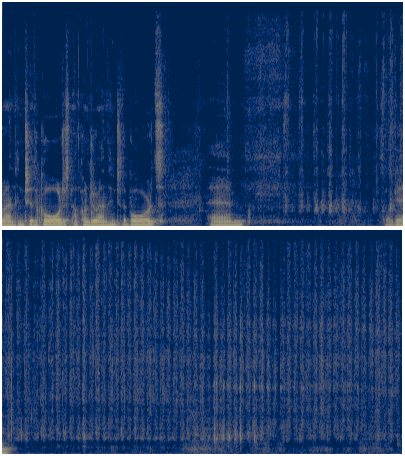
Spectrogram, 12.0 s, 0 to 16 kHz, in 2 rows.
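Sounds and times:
fast scrubbing of circuit boards: 4.0 - 12.0.

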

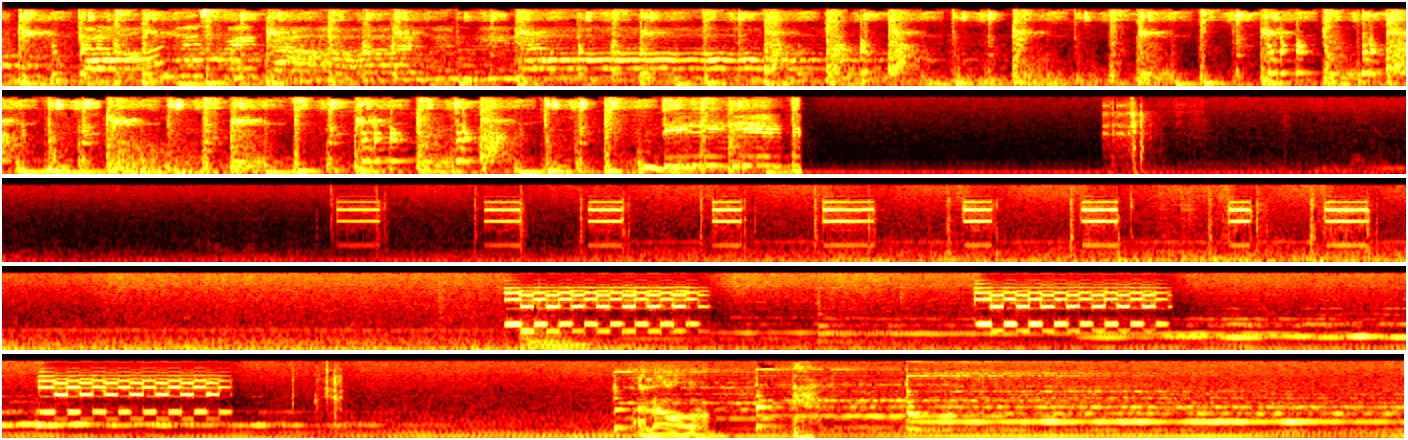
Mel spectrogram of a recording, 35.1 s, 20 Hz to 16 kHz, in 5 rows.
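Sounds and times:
telephone key beeps: 15.7 - 20.9
electronic telephone ringing: 23.6 - 24.7, 25.9 - 27.0, 28.3 - 29.3.

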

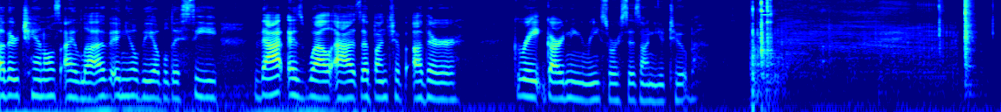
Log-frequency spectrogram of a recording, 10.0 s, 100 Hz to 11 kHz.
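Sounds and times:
door creaking: 7.5 - 10.0.

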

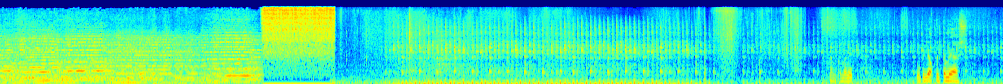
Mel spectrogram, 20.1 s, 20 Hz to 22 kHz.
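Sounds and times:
loud hiss: 5.2 - 6.7
car engine idling: 6.6 - 20.0.

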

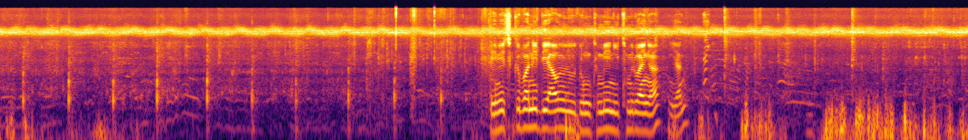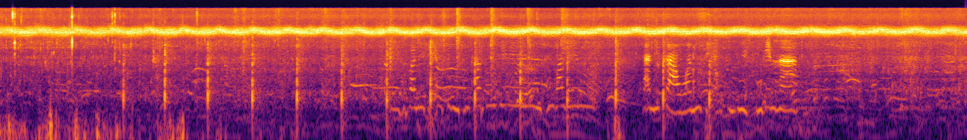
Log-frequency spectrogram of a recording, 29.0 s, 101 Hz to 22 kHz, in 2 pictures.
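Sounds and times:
insects droning: 0.0 - 29.0.

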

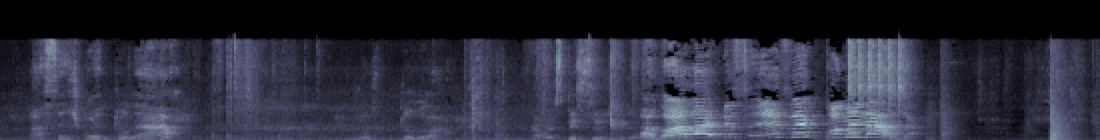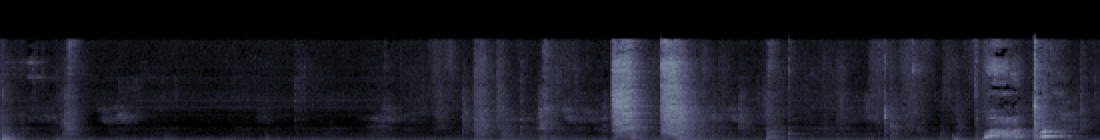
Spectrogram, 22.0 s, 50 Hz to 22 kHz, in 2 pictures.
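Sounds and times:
child's voice: 0.3 - 2.0, 3.5 - 4.7, 6.3 - 9.4, 20.5 - 22.0.

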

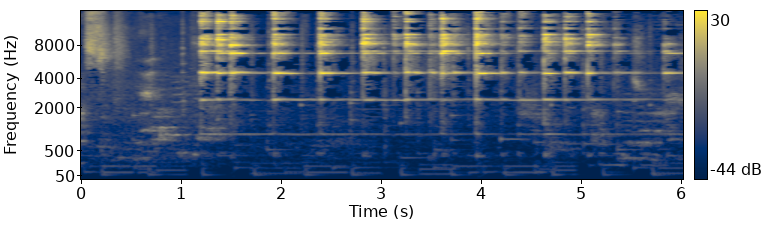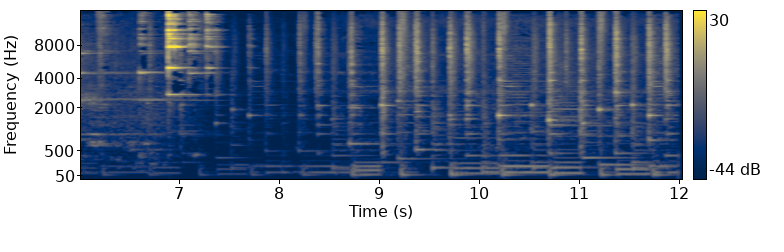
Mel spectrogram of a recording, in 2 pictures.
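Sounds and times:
background music with beat: 1.0 - 12.0
metal bells ringing: 1.2 - 7.6.

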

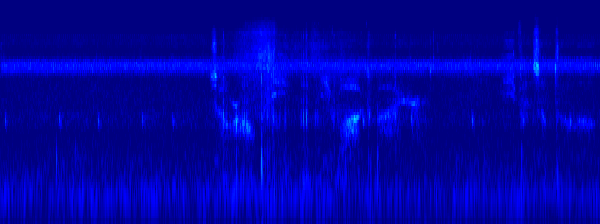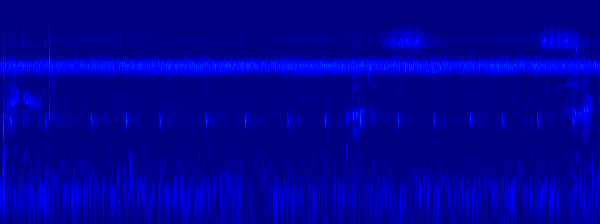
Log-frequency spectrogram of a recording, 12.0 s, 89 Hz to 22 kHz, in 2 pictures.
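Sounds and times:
insect chirping: 0.0 - 12.0
insects high-pitched drone: 0.0 - 12.0.

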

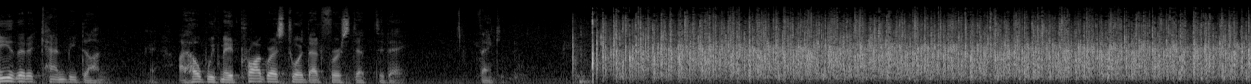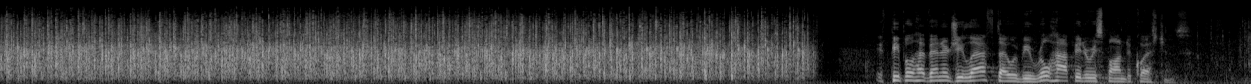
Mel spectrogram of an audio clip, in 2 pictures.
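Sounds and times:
audience applauding: 5.7 - 20.8.

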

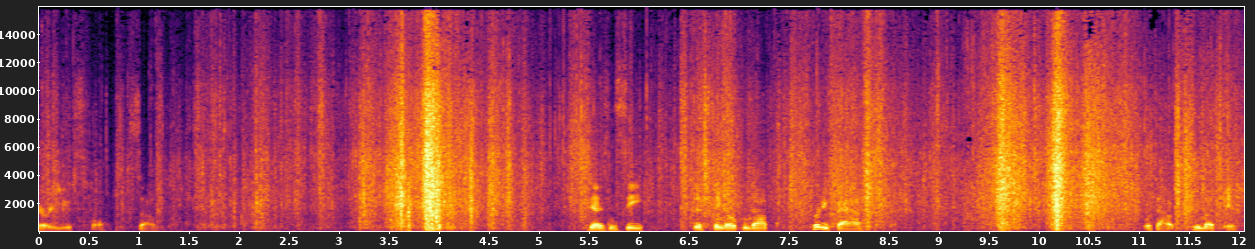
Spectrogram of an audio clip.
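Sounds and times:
foil blanket rustling and crinkling: 0.0 - 12.0.

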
